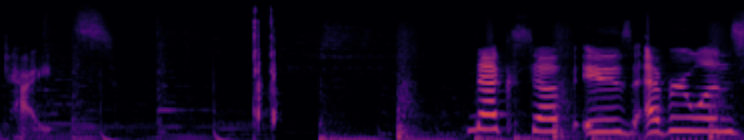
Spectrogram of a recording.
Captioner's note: clicking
